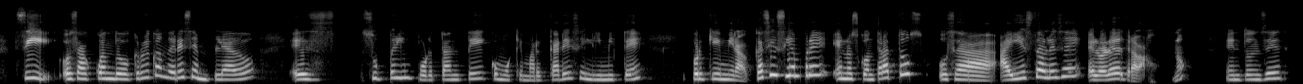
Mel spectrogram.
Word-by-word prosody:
Sí, 295 -2 +5
o 255 - +4
sea, 260 -1 +2
cuando 255 -2 +2
creo 275 +4 -4
que - - -7
cuando 370 -8 -1
eres 320 +4 -1
empleado 235 +1 -1 0.3
es 235 -1 0 0.2
superimportante 260 -3 -4
como 225 -3 -5
que 215 - -13
marcar 195 +5 -4
ese 280 +1 -5
límite, 225 +5 -3 0.4
porque 250 0 +1
mira, 225 -4 -1
casi 325 +11 +5
siempre 410 0 +3 0.2
en 265 - 0
los 255 -1 +1
contratos, 305 - 0
o 235 - -2
sea, 210 -5 +4
ahí 220 +6 +3
establece 330 +5 +1
el 210 0 +1
horario 225 +5 +5
de 255 - +1
trabajo, - - -4
¿no? - - -11 0.3
Entonces 225 +6 -4
255 Hz, 150 wpm, -22 LUFS, 225-295 Hz, 0.4 s, Sí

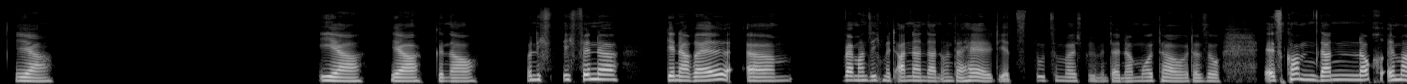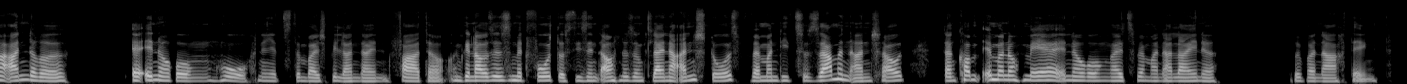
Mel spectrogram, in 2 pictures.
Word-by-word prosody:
Ja. 160 -2 +2 2.7
Ja, 165 -3 +5 0.3
ja, 160 0 +4
genau. 155 0 -1 0.5
Und, 205 +2 0
ich 220 - -3
ich 220 -1 -2
finde 230 -1 +5 0.5
generell, 195 +3 +5 0.2
ähm, 175 +1 +1 0.5
wenn 195 +1 +2
man 195 0 +1
sich 190 +1 -3
mit 175 -2 -4
anderen 180 0 +1
dann 160 -1 -1
unterhält, 170 -2 0
jetzt - - -6
du 180 - -6
zum 180 0 -12
Beispiel 165 - -5
mit 75 0 -10
deiner 150 0 -2
Mutter 165 -1 -1
oder 150 0 -4
so, 155 -1 -2 0.4
es 185 - +2
kommen 235 -3 +2
dann 210 +2 +2
noch 210 +2 +2
immer 205 -1 +4
andere 175 -3 +2 0.6
Erinnerungen 170 -3 +1
hoch, 175 -6 -2
ne, 175 -3 -8
jetzt 160 -1 -10
zum 165 0 -7
Beispiel 160 +1 -3
an 150 +1 -3
deinen 150 0 -3
Vater. 150 - 0
Und 185 -1 -5
genauso 180 0 +4
ist 185 - +2
es - - -7
mit 185 -1 0
Fotos, 180 -4 0
die 175 - -7
sind 170 0 -4
auch 170 +1 +4
nur 180 -1 -3
so 175 - -4
'n 170 - -3
kleiner 170 0 +2
Anstoß. 185 -1 -1
Wenn 165 -1 0
man 180 0 -1
die 180 -1 -6
zusammen 190 +8 +2
anschaut, 165 +5 0 0.4
dann 175 +1 -1
kommen 205 +1 +1
immer 215 0 +3
noch 205 -3 +1
mehr 195 0 +2
Erinnerungen, 175 -2 -1
als 170 +1 -3
wenn 180 -1 -4
man 165 0 -5
alleine 160 -1 -1 0.7
darüber 160 -1 -5
nachdenkt. 85 - -5
175 Hz, 155 wpm, -22 LUFS, 160-190 Hz, 2.7 s, Ja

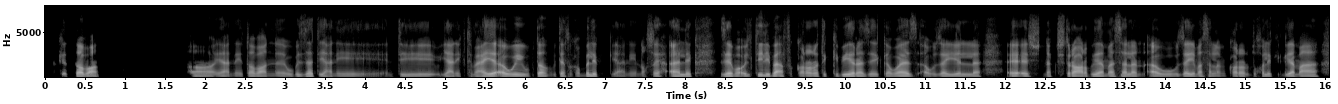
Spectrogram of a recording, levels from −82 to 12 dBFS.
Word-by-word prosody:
أكيد - - -7
طبعًا. - - +6 1.2
آه 110 -3 -2
يعني 95 0 -5
طبعًا 100 -4 -2
وبالذات 115 +9 -2
يعني 100 -3 -7
أنتِ 105 -1 -22 0.5
يعني 100 0 -1
اجتماعية 120 +7 +4
أوي 140 0 +4
وبت 120 +2 -2
بتتقبلي 125 0 0 0.2
يعني 90 +1 -11
نصايح 95 +7 -5
أهلِك 120 -1 +2 0.3
زي 115 +1 +6
ما 110 - +1
قُلتِ 110 +4 -4
لي 125 -2 +4
بقى 125 -1 +6
في - - -18
القرارات 110 +4 -1
الكبيرة 120 -2 +2
زي 100 -2 -5
الجواز 105 +4 +1
أو 95 +1 -4
زي 105 +1 0
ال 95 -1 -3
آآ 95 - -1 0.6
اش - - -7
إنك - - -5
تشتري - - 0
عربية 105 +3 +3
مثلًا 115 -1 -1
أو 105 -1 0
زي 110 +3 +2
مثلًا 110 -3 -5
قرار 115 +2 -1
دخولِك 110 0 -7
الجامعة 110 +1 +1
110 Hz, 155 wpm, -27 LUFS, 100-115 Hz, 1.2 s, طبعًا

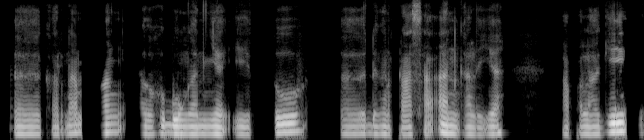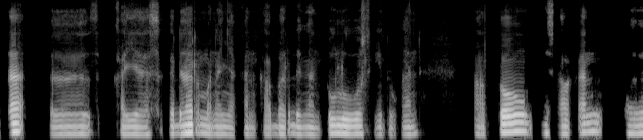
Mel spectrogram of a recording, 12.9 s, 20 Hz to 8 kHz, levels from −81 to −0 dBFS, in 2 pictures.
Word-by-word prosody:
Eee, 110 0 +1
karena 110 +2 -5
memang 130 +1 -3 0.3
e - - -14 0.2
hubungannya 110 -1 +3 0.2
itu, 105 +3 -4 0.6
eee, 110 0 -3
dengan 110 -1 -2
perasaan 115 +4 +1
kali 105 -1 -2
ya 115 - +1 0.7
apalagi 110 +3 -1 0.3
kita, 125 +2 -3 0.4
eee, 110 +1 -1
se - - -24 0.2
kayak 110 -1 0
sekedar 115 +3 +3
menanyakan 110 -2 -3
kabar 105 +1 -3
dengan 105 -1 -1
tulus 115 -1 +3
gitu 105 - -8
kan 105 +1 -3 0.6
atau 130 +1 +4 0.3
misalkan 120 +3 -2 0.4
e - - -4
110 Hz, 120 wpm, -23 LUFS, 110-115 Hz, 0.7 s, atau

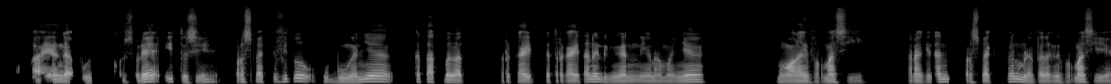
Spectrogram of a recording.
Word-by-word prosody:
Supaya 100 - +1 0.2
gak 85 - 0
buntu. 95 +1 -6 0.3
Sebenarnya - - +5
itu - - -4
sih 100 +2 0 0.3
perspektif 110 +2 -1
itu 150 - -1 0.3
hubungannya 110 +6 +2 0.3
ketat - - 0
banget, - - +4 0.4
terkait - - +1
keterkaitan 95 +6 +2
dengan 95 +1 +1
yang 90 -1 -2
namanya, 100 +5 0 0.7
mengolah 95 -2 +4
informasi, 95 -4 -2 0.4
karena 95 0 +2
kita 105 - -4
kan - - 0 0.2
perspektif 95 -1 -2
kan 125 0 0
mendapatkan 95 -1 0
informasi 95 +2 +1
95 Hz, 135 wpm, -31 LUFS, 95-110 Hz, 0.7 s, Sebenarnya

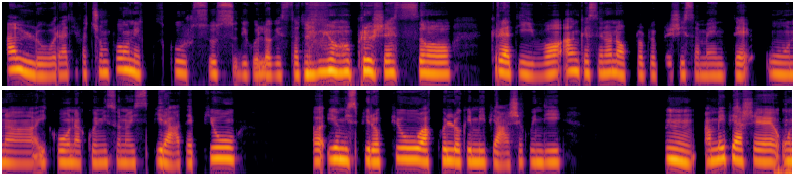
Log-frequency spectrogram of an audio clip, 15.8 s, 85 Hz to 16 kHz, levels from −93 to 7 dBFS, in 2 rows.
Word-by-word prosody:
Allora, 180 -7 +1
ti 190 - -27
faccio 195 +2 -11
un 205 - -2
po' 245 +5 -5
un 235 -2 +5
excursus 195 0 -7
di 180 - -11
quello 175 0 -5
che 175 - -10
è - - -7
stato 180 +1 -4
il 185 0 +4
mio 210 -1 +7
processo 200 -2 +3 0.3
creativo, 190 -3 0
anche 220 0 -1
se 195 +1 -7
non 200 0 0
ho 180 - 0
proprio 180 -1 -10
precisamente 175 -1 -9
una 180 -2 -4
icona 185 -1 -4
a - - -10
cui 180 0 -10
mi 180 0 -6
sono 180 -1 -8
ispirata. 180 -2 -4
E 175 - -5
più, 230 0 0
uhm, 230 -1 +5 0.9
io 225 0 +5
mi 215 - +8
ispiro 195 -1 0
più 220 +3 +3
a 195 -1 +6
quello 200 -1 +2
che 195 - -2
mi 190 -1 +1
piace, 175 -1 -6
quindi, 185 0 -4 1.0
mhmm, 210 -5 +5
a 195 - -4
me 215 +3 +4
piace 200 -4 +2
un 200 - +1
190 Hz, 180 wpm, -23 LUFS, 180-205 Hz, 1.0 s, mi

